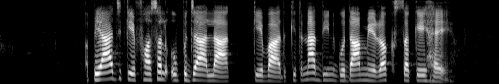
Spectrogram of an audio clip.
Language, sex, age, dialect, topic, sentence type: Magahi, female, 51-55, Southern, agriculture, question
